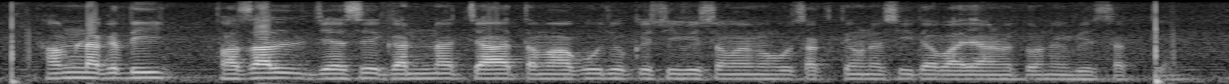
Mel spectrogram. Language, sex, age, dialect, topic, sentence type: Hindi, male, 18-24, Awadhi Bundeli, agriculture, question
